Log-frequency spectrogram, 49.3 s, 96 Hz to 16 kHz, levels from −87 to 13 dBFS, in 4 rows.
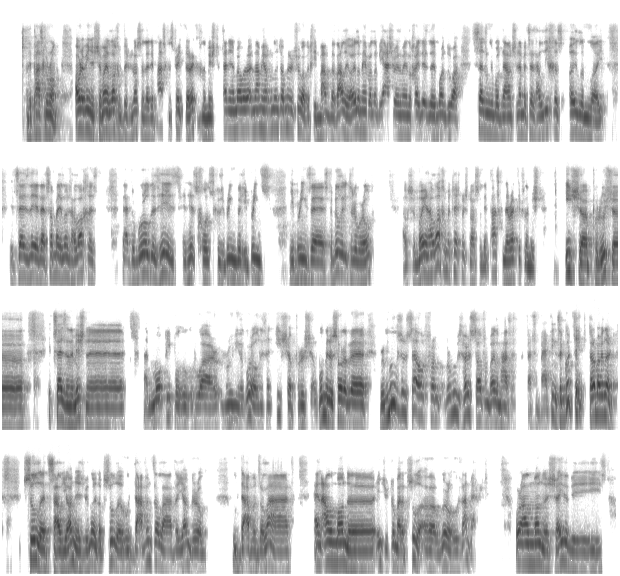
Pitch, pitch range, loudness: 135 Hz, 115-155 Hz, -25 LUFS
